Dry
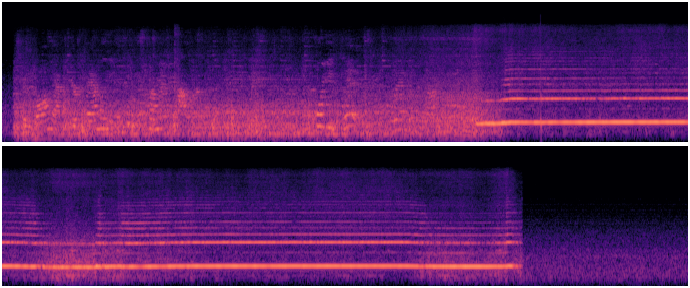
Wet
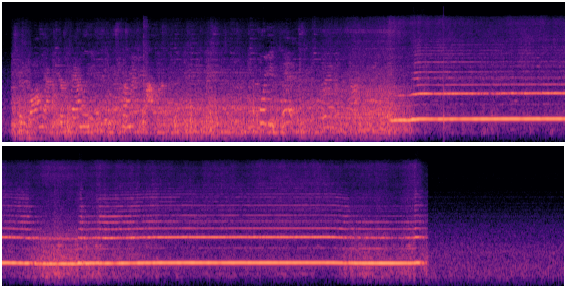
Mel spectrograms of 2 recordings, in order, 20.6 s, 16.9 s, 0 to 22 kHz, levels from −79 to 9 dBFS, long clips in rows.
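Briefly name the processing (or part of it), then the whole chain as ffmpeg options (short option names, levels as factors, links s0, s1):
nightcore: -af "asetrate=53802,aresample=44100,volume=1.58"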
